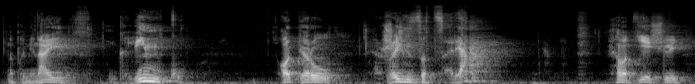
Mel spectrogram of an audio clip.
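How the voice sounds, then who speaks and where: A man's voice: on the low side, expressive, slow, a bit bright. An actor playing a pompous, touchy petty townsman who philosophizes, in 1950s Russian stage style. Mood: musing, mocking. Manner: ponderous, self-important, sententious. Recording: roomy old radio theatre recording.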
